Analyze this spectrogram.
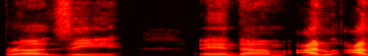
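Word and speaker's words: Bresee: Clemson and uh uh pronounced brazi is uh how you pronounce it brazee and um I I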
